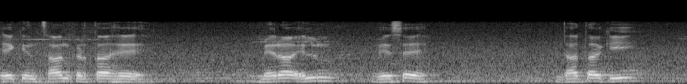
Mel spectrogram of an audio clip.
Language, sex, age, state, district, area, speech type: Urdu, male, 18-30, Uttar Pradesh, Rampur, urban, spontaneous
